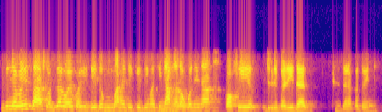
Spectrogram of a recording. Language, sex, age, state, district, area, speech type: Manipuri, female, 30-45, Manipur, Kakching, rural, conversation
